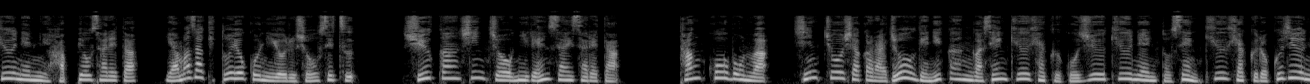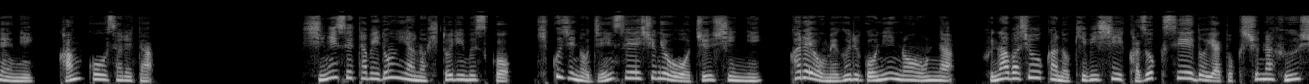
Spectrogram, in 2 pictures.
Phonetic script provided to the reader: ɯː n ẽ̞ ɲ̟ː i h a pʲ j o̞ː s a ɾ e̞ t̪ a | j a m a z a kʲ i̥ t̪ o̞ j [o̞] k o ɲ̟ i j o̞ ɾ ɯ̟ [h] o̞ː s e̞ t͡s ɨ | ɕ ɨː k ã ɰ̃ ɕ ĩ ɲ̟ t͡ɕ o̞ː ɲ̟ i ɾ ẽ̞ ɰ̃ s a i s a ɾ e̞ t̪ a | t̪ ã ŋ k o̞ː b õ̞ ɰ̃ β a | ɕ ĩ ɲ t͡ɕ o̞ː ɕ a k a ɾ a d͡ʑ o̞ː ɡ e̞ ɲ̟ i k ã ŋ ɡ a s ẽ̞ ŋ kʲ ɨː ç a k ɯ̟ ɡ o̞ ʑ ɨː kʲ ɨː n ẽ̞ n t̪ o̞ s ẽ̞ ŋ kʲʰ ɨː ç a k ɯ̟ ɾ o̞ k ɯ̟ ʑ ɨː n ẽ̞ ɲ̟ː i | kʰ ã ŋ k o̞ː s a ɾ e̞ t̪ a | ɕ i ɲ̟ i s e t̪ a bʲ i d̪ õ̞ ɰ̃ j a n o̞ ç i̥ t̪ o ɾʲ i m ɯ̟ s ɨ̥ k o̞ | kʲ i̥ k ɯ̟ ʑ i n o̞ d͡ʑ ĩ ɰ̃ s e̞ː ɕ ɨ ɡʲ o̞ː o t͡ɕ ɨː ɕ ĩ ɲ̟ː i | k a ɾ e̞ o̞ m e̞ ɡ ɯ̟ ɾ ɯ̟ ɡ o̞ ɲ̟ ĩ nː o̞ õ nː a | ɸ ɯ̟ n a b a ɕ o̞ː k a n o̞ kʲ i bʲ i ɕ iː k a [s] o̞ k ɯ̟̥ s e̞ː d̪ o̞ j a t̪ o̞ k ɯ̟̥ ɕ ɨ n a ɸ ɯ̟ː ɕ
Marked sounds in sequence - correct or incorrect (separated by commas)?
correct, incorrect, incorrect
